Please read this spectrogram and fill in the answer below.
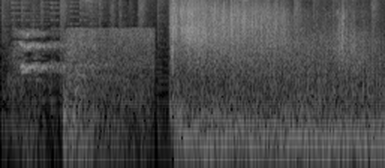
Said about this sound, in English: I believe that was the sound of his helicopter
